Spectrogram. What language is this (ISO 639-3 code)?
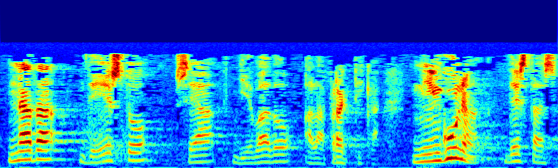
spa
